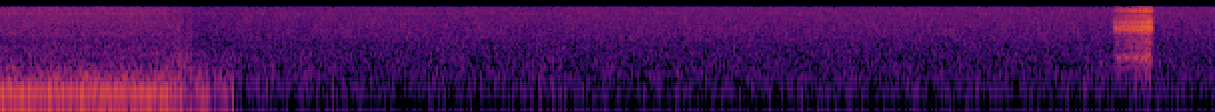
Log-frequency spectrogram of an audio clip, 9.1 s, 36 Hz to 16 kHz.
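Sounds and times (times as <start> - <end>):
quiet hiss: 0.0 - 9.1
computer alert tone when a podcast download finishes: 8.4 - 8.7.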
